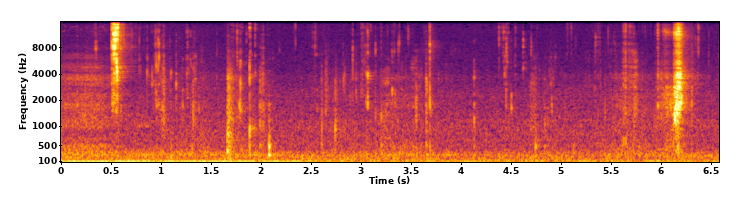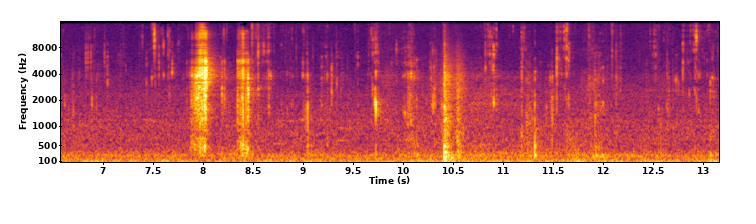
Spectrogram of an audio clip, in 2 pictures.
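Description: Close-miked eating of butter garlic shrimp: chewing and biting, broken by a few sharp mouth clicks and smacks spread through.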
